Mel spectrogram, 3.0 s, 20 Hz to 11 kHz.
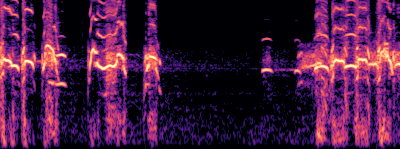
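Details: Osprey at the nest with a live fish, evening of 25 July 2018: clusters of piercing whistled chirps, a brief lull, then a dense run of overlapping calls at the end.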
